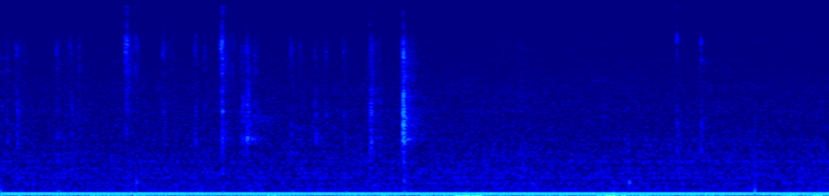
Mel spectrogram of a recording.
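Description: A few faint, scattered key clicks of computer keyboard typing over near-silent room tone.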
